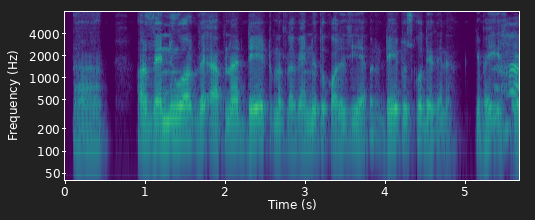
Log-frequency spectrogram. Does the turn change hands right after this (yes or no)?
yes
